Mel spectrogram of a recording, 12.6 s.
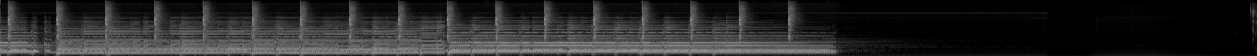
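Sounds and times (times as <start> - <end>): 
jazz music: 0.0 - 8.4.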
